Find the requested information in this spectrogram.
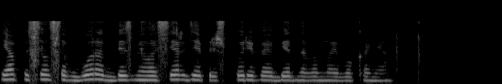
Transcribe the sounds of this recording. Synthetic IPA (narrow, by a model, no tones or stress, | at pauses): jaɐpʊsʲtʲilˠsʲəvɡo̞ɾət̪̚bʲɪzmʲɪlˠɐsʲe̞rdʲɪjəpɾʲɪʂpoɾʲɪvəjəbʲe̞d̪̚nəvəməjɪvo̞kɐnʲa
